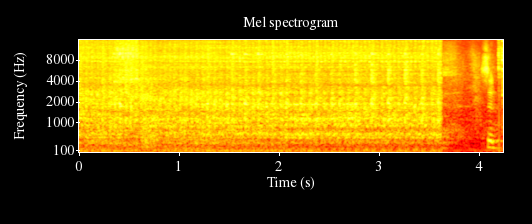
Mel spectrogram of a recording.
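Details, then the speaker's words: Small single with a newly installed 22mm Mikuni carburetor replacing the stock carb, idle raised after being too low, buzzing at a steady, even raised idle before shutting off; runs smooth, normal idle. "Just a little bit. Right there. That's good. That sounds nice."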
